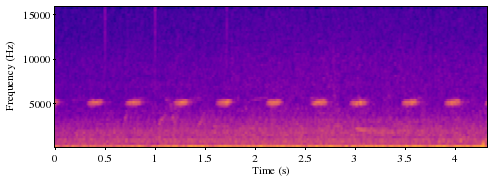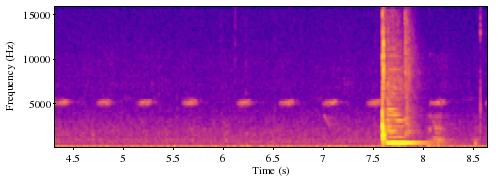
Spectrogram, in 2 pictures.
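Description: A single air-rifle shot near the end: a sharp crack followed by a brief metallic ring. Under it an insect chirps steadily, about two and a half times a second.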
